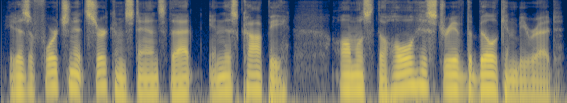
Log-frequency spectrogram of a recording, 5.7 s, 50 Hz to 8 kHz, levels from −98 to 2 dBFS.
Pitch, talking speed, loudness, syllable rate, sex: 95 Hz, 200 wpm, -17 LUFS, 6.0 syllables/s, male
